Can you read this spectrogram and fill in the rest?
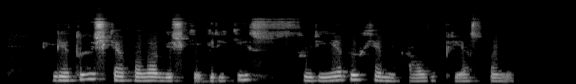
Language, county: Lithuanian, Vilnius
